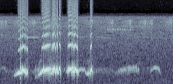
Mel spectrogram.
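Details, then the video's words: Pigeon cooing loudly in a quick run of four notes, the first rising, followed by two softer, drawn-out coos in the background. "THE SOUND OF THE PIGEON CLEAR SOUND"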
